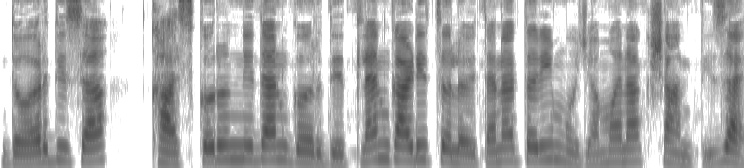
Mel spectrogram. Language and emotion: Goan Konkani, sad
